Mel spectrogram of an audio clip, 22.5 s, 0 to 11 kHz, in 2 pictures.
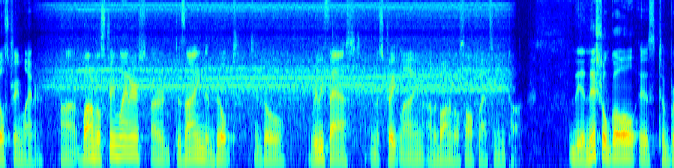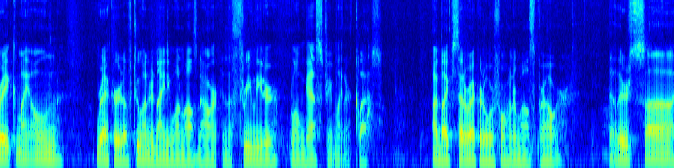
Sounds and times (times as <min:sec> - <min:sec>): Speech: 0:00.0 - 0:08.7, 0:09.5 - 0:17.7, 0:18.4 - 0:20.7, 0:21.3 - 0:22.4.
